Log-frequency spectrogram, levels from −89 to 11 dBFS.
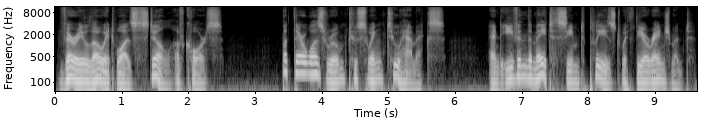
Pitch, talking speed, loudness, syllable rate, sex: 105 Hz, 150 wpm, -17 LUFS, 4.3 syllables/s, male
